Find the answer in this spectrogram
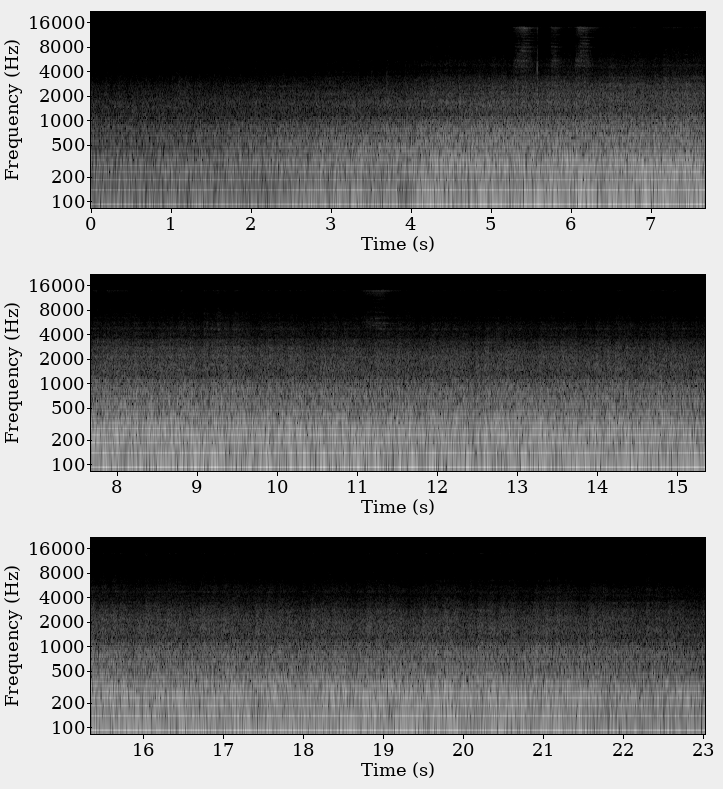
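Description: Freight train of red hopper wagons loaded with limestone rolling past, a steady rumble of wheels on rail that grows louder about four seconds in. A few brief high squeaks come from the wheels.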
